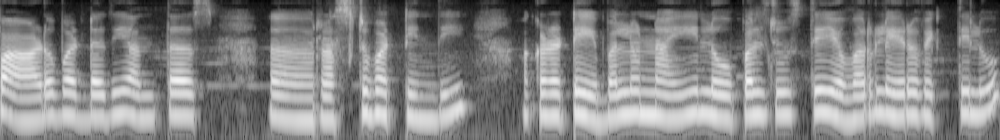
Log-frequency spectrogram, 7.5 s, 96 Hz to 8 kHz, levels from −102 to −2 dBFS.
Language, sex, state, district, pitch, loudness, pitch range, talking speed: Telugu, female, Andhra Pradesh, Chittoor, 210 Hz, -18 LUFS, 200-220 Hz, 110 wpm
